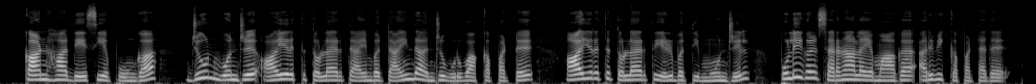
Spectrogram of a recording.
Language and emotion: Tamil, neutral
